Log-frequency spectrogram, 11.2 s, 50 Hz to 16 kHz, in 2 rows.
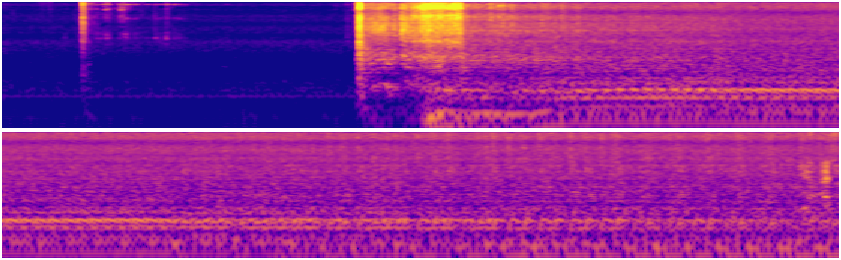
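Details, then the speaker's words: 1981 Ford Mustang, 200 inline-six, carburetor after T5 manual swap and bracket adjustment; cold start should fast-idle around 2,000 RPM. Cranks briefly, catches, settles into slowish even idle with no speed-up; cold fast idle set too low, needs raising. "to adjust that cold idle a little bit more because that's not high enough."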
